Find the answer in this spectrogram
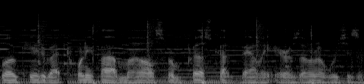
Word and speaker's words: Prescott: The campground is located in the Prescott National Forest. I know it's spelled Prescott, but that's the way the locals pronounce it.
